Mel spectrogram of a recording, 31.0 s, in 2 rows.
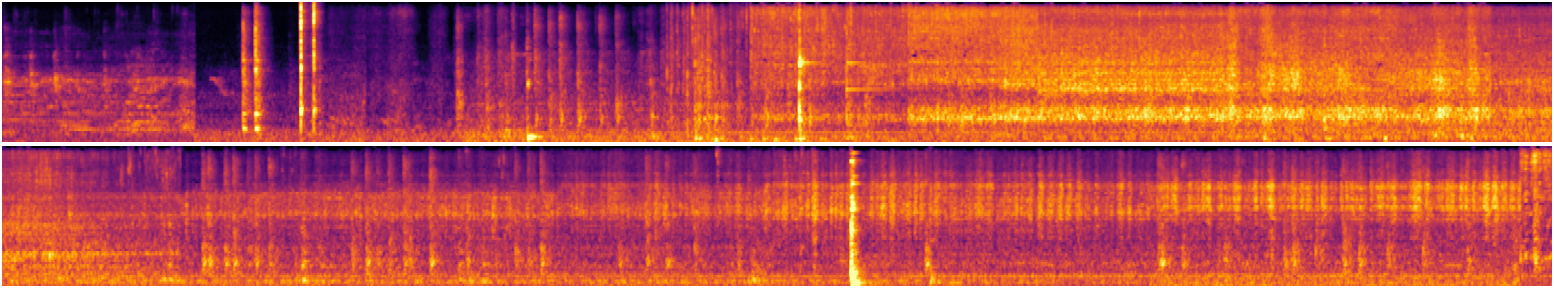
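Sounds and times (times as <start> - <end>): seaweed sizzling in a pot: 7.4 - 17.4
wooden spoon stirring: 7.5 - 17.6.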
